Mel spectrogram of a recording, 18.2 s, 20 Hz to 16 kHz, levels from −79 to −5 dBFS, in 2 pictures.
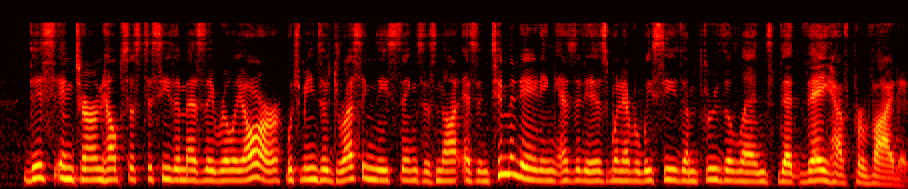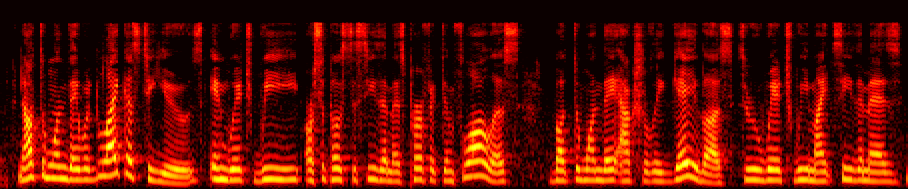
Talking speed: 230 wpm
